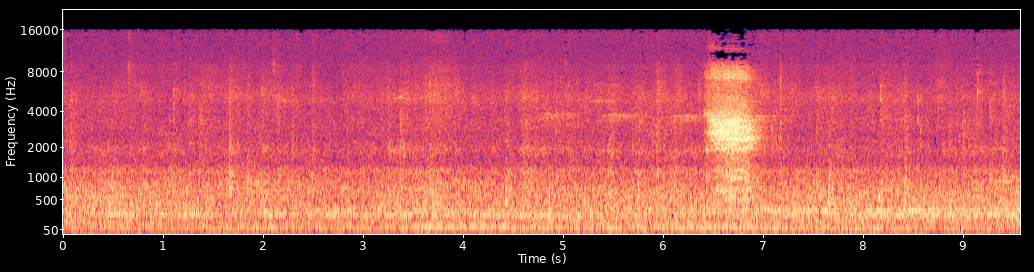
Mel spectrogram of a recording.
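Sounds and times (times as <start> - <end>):
low background hum: 0.0 - 9.5
Victoria's riflebird harsh rasping call: 6.4 - 7.1.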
